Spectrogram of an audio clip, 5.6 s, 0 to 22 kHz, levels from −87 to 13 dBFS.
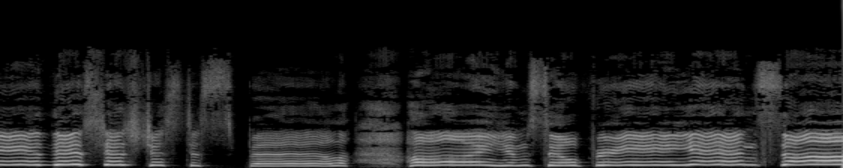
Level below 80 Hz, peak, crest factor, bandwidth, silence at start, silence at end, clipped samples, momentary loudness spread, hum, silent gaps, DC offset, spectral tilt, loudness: -86 dBFS; -6 dBFS; 16 dB; 15.5 kHz; 0 s; 0 s; under 0.1%; 12 LU; none; none; under 0.1%; 1 dB/octave; -22 LUFS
